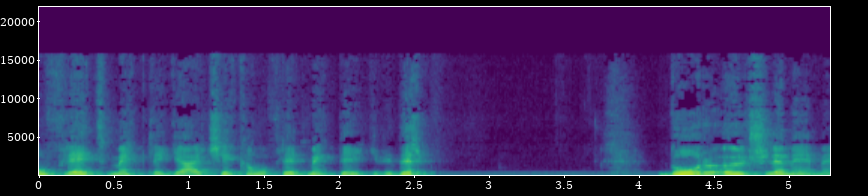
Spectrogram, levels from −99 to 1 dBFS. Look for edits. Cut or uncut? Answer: uncut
